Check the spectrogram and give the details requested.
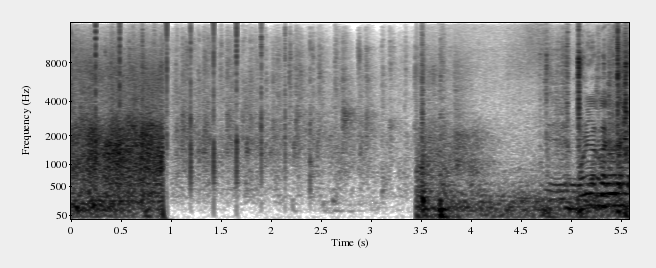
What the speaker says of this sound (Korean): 모리나카 시장님께 다시 한번 큰 박수 부탁드립니다.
